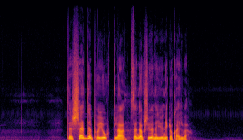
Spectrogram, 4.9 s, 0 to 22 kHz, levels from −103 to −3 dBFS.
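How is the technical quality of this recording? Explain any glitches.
The recording has one fault. From 2.44 s to the end, a time-stretched section runs at 1.85 times speed, likely squeezed by dropping short pieces, so speech turns rushed at unchanged pitch, with compressed, jagged spectrogram patterns.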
